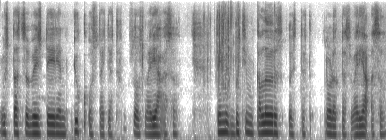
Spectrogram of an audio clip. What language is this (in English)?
Kashmiri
